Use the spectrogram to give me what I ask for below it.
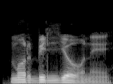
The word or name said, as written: morbiglione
